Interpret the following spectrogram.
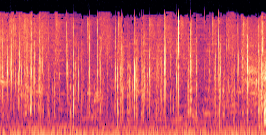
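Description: Clear plastic packaging of a squishy toy crinkling as hands squeeze the toy through the bag: an irregular run of small crackles and clicks.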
